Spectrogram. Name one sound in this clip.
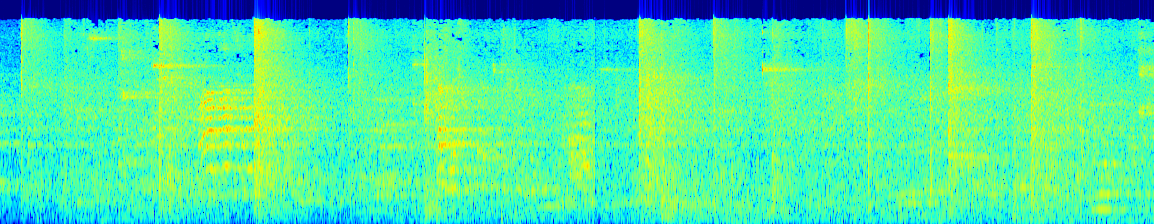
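Shoes squeak sharply on a court floor.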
